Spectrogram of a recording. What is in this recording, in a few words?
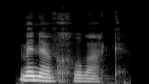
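"meanbh-chuileag", Scottish Gaelic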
